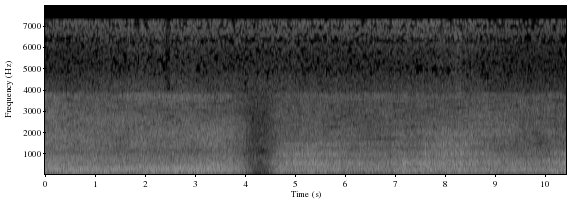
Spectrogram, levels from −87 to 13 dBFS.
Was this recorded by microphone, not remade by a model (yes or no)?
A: yes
